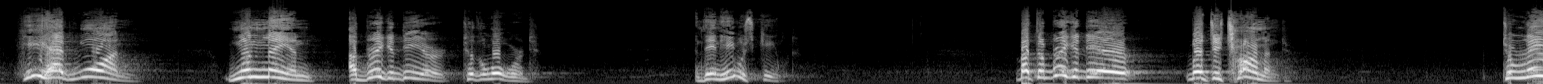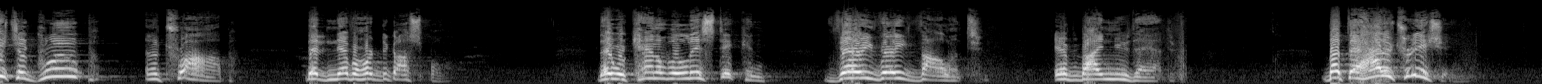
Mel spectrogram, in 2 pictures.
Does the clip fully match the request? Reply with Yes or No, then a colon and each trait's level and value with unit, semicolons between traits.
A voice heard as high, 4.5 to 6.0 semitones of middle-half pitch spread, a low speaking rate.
Yes: very high, 265 Hz; wide, 5.4 semitones; slow, 95 wpm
